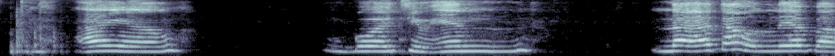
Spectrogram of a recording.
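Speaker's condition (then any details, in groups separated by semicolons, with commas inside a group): Cerebral palsy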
